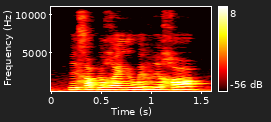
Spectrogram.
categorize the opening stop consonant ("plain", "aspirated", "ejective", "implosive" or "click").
plain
